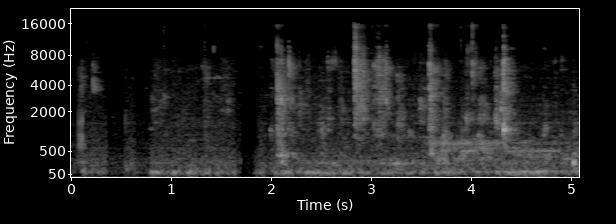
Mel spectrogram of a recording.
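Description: Faint chewing of a cooked chicken foot, beginning about two seconds in, with a few soft clicks.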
